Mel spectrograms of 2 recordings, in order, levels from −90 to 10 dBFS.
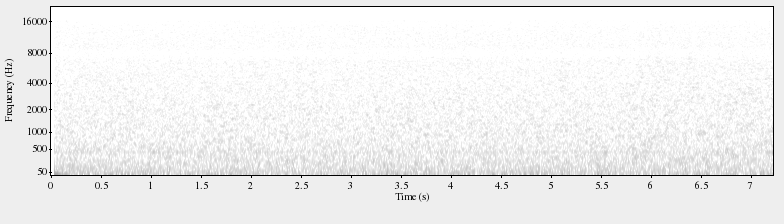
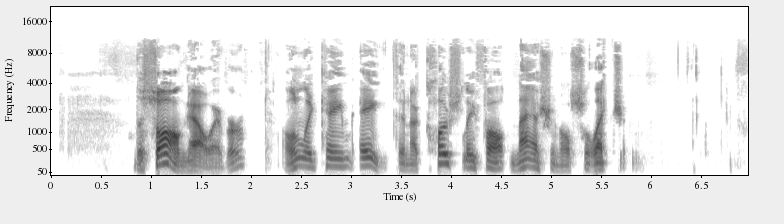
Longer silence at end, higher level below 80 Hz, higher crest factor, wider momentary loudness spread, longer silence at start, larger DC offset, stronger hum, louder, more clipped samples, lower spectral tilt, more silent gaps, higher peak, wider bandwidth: second, 0 s vs 1.25 s; second, -76 dBFS vs -66 dBFS; second, 14 dB vs 24 dB; second, 1 LU vs 17 LU; second, 0 s vs 0.85 s; neither; neither; second, -65 LUFS vs -25 LUFS; neither; second, -2 dB/octave vs -3.5 dB/octave; neither; second, -52 dBFS vs -2 dBFS; first, 16.5 kHz vs 11.5 kHz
